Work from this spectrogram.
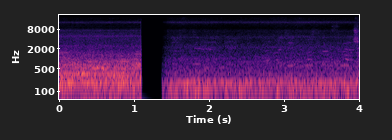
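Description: Airplane engines roar in a steady broadband drone while passengers board a plane bound from Madina, with a brief dropout early on and people talking underneath.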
